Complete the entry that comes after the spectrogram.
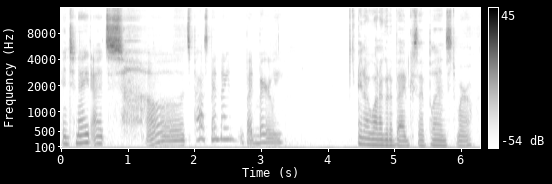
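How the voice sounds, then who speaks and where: A woman talks at a fairly quick pace but with long, frequent pauses, and audible room echo surrounds her voice. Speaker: personal vlogger. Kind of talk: casual monologue. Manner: rambling, casual, late-night.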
